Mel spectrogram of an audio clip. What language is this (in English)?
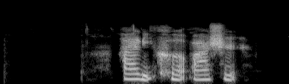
Chinese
